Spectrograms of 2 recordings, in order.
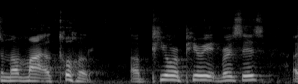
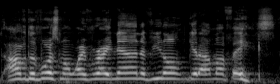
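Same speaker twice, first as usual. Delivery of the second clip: angry outburst; 5 semitones higher than usual. Acted. Husband angrily blurting out a divorce in mock fury. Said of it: "somebody made him so angry".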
